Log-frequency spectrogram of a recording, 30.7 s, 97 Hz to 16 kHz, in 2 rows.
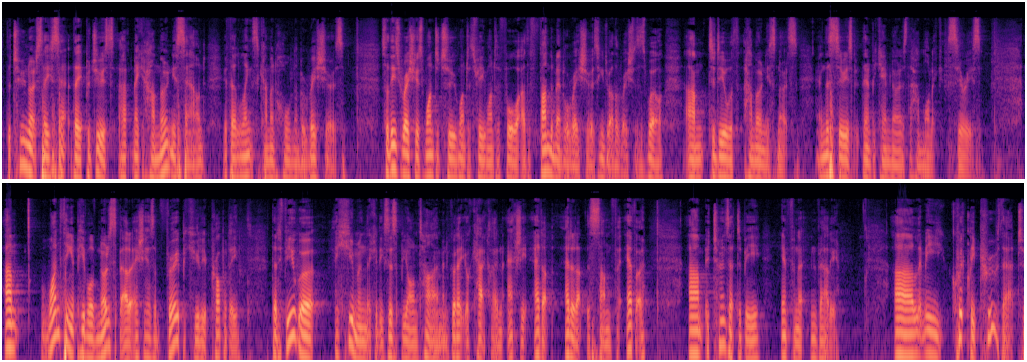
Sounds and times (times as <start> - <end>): Speech: 0.0 - 14.8, 15.4 - 28.0, 28.7 - 30.6.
